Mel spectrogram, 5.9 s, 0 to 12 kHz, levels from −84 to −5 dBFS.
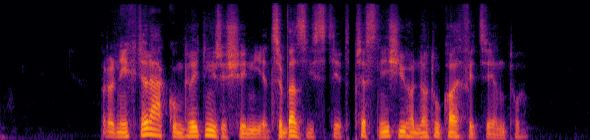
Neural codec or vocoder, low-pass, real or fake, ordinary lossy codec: codec, 16 kHz in and 24 kHz out, 0.6 kbps, FocalCodec, streaming, 4096 codes; 10.8 kHz; fake; MP3, 64 kbps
